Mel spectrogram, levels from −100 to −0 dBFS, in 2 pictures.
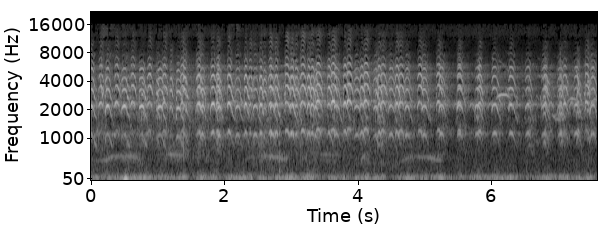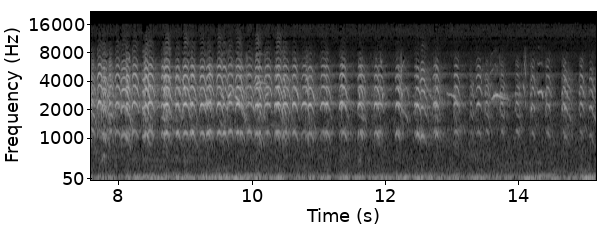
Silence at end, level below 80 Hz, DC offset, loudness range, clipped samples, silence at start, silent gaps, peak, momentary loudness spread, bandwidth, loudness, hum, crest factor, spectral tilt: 0 s; -54 dBFS; under 0.1%; 10 LU; under 0.1%; 0 s; none; -16 dBFS; 15 LU; 16 kHz; -31 LUFS; none; 20 dB; 1.5 dB/octave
